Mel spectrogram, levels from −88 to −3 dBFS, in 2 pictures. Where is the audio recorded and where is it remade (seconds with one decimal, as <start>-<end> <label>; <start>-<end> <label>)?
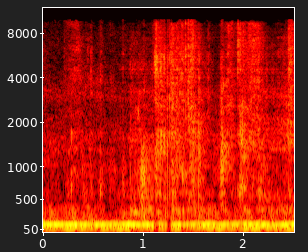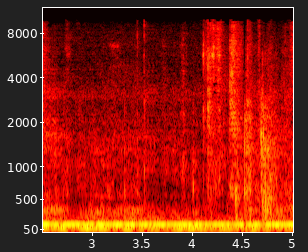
0.0-0.7 recorded; 0.7-3.1 remade; 3.1-5.0 recorded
